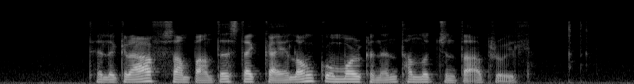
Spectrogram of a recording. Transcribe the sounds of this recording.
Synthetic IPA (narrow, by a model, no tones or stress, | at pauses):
t̪ʰɛləɡɾaːfsambant̪əst̪ɛkːaɪlɔŋkʊmːɔɹkʏnənt̪ʰanʊd͡ʒʏnt̪ə̰ʔa̰pʰɾṵjl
